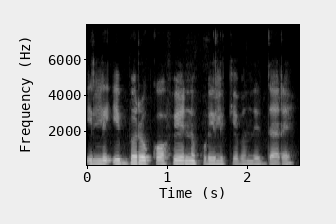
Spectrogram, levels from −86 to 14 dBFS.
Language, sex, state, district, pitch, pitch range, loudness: Kannada, female, Karnataka, Bangalore, 170 Hz, 155-185 Hz, -17 LUFS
